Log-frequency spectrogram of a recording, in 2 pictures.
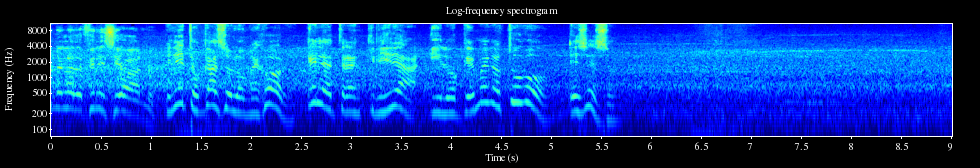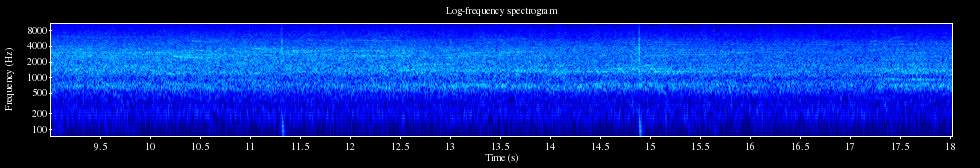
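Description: A stadium crowd murmurs in a large open space.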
